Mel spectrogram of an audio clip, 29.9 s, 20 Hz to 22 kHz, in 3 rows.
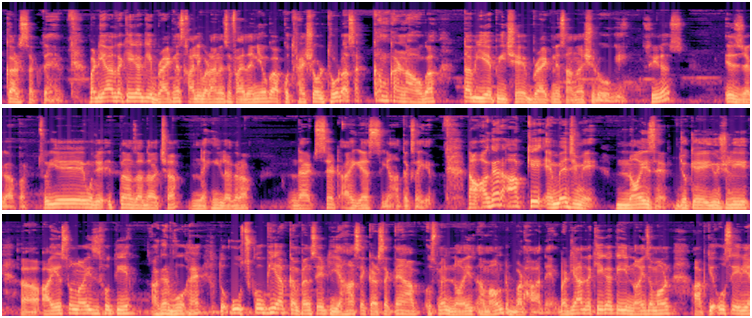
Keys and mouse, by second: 26.1-29.9 drag.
